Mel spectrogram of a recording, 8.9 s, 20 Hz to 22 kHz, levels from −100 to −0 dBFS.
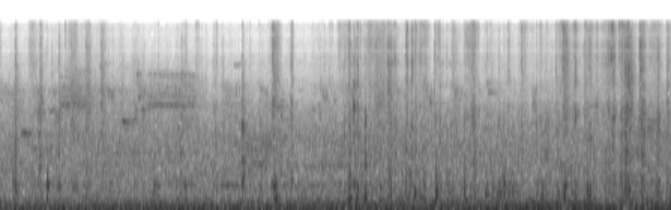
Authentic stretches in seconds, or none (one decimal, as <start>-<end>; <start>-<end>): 0.0-8.9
